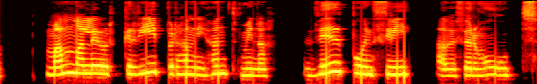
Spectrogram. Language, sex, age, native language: Icelandic, female, 30-39, Icelandic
